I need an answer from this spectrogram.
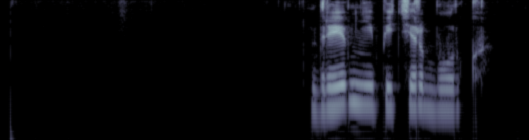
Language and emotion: Russian, neutral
